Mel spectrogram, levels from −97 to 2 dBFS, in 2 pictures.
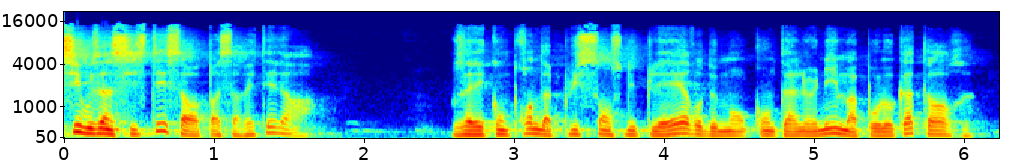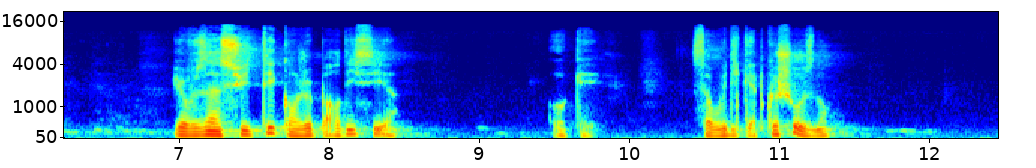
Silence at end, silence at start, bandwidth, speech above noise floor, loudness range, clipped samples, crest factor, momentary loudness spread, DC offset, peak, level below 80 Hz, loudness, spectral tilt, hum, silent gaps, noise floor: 1.1 s; 0 s; 14.5 kHz; 42 dB; 10 LU; under 0.1%; 20 dB; 19 LU; under 0.1%; 0 dBFS; -54 dBFS; -18 LUFS; -6 dB/octave; none; none; -59 dBFS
